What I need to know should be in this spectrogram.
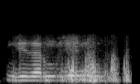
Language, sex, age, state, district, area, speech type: Urdu, male, 18-30, Delhi, Central Delhi, urban, conversation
